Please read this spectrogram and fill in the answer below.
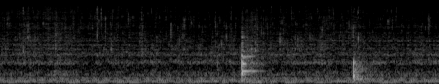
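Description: Chicken, hotdog and tomato frying in soy sauce in a pan with a steady sizzle. A wooden spatula knocks against the pan twice, each knock ringing briefly.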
